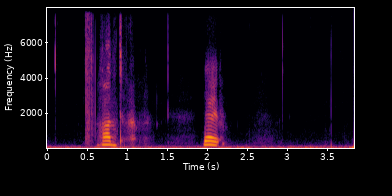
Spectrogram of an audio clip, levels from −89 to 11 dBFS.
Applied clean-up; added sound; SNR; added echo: neural diffusion model UNIVERSE++.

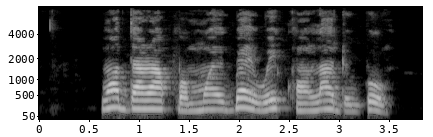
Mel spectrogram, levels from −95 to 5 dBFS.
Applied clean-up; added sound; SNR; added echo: none; none; none; none.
